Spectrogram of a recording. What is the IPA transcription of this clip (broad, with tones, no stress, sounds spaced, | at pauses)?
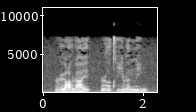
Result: ɻ ɻ̩˨˩ ɑ˥˩ ʊ̯ ɻ a˧˥ ɪ̯ | ɻ ɤ˥˧ t̪ʰ i˥˩ ɻ ə˥ n n̪ i˥˩ ŋ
